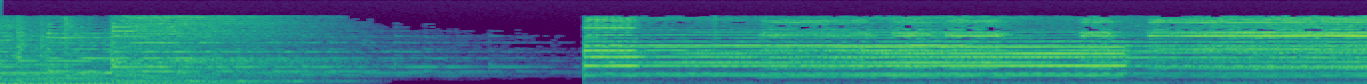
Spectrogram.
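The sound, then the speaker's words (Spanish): Car horns from a convoy of about fifty ambulance company vehicles honking through city streets in Mérida during a workers' protest. Overlapping sustained blasts sound loudly, fade briefly around the middle, then return strongly and keep sounding to the end. “Sonido de hoy en Mérida. Los trabajadores de Ambuvital en Extremadura, en algo más de medio centenar de vehículos, han recorrido las calles de la capital extremeña”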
